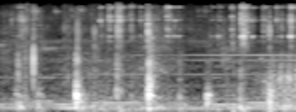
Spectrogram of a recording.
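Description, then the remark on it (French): Horse hooves clip-clop in a steady, fairly quick rhythm as a rider remounts and departs on horseback, about six distinct sharp knocks over two seconds at moderate loudness, with no voices present. “Tenez mon cheval. Je remonte en selle.”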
